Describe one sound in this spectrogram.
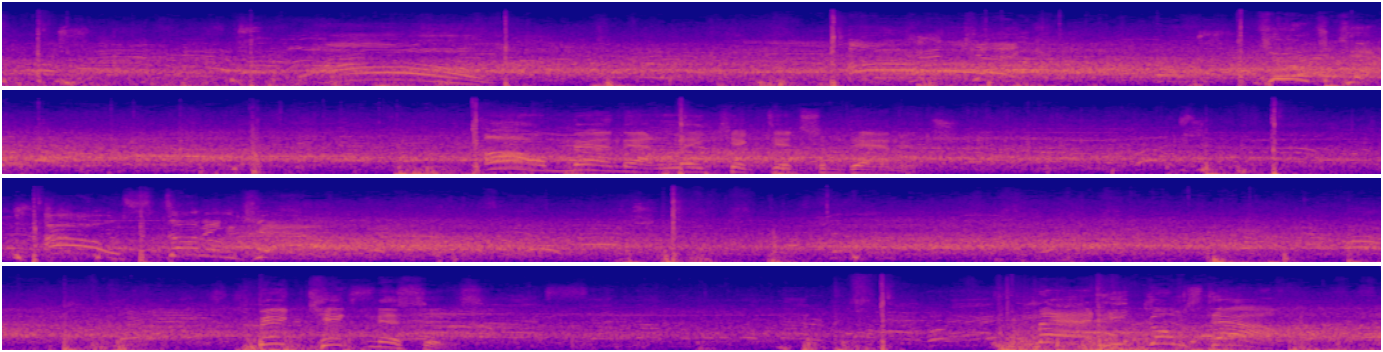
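Fists thud against bodies in quick blows.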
